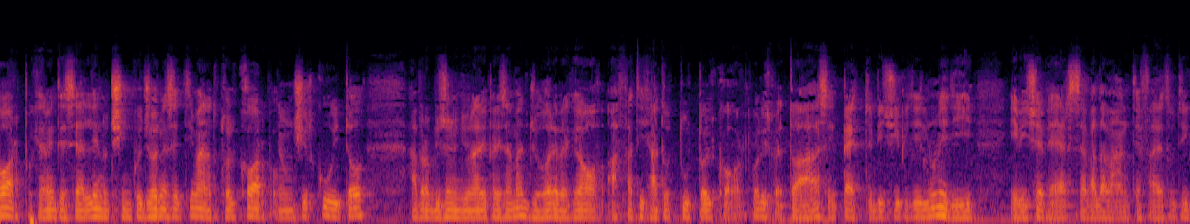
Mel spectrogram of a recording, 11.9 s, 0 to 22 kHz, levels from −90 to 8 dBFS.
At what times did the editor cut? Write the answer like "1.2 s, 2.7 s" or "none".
2.8 s, 8.4 s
